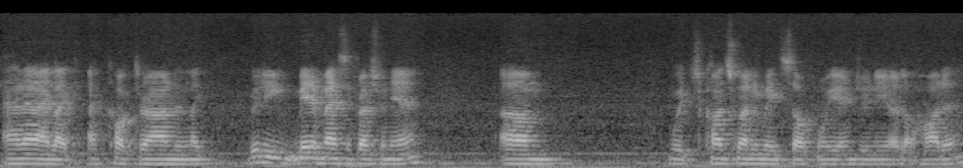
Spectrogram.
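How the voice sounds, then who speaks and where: Flat-voiced young man in an echoey room. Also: fairly low pitch, quick pace, dull audio. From Bahrain. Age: 20s. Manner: casual, self-deprecating, lots of "like". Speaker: college student interviewee. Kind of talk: documentary interview. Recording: echoey room, faint background noise.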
